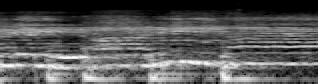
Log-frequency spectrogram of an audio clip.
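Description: Shekhawati Holi dhamal folk music: voices singing a chant-like song together over a steady drum beat of about two strokes a second.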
